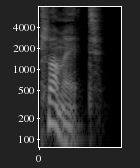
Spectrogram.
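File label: "plummet", British English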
